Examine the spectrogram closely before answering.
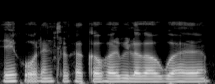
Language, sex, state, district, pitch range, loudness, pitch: Hindi, male, Jharkhand, Ranchi, 130-140 Hz, -15 LUFS, 135 Hz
